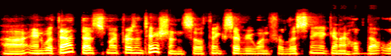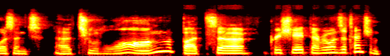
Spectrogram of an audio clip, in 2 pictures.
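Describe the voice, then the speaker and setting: A man's voice: fairly high pitch, brisk, few pauses, fairly bright tone, no room sound. A man presenting a history topic on a casual podcast, with many fillers and restarts.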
